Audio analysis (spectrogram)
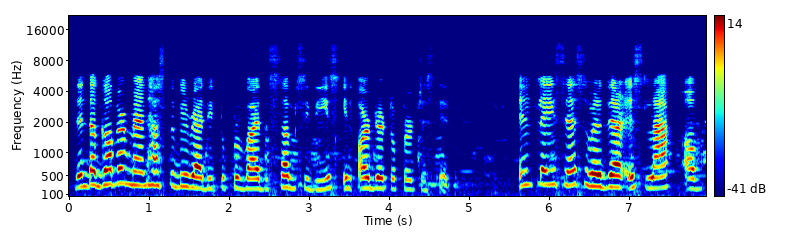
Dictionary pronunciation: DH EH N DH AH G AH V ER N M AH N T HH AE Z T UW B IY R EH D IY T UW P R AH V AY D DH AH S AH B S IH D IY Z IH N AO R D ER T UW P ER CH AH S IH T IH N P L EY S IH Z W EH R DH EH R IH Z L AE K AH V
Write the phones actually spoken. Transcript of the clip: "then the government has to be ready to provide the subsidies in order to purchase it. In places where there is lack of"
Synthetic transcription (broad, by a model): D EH N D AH G AH V ER N M AH N T HH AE S T UW B IY R EH D IY T UW P R AH V AY D S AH B S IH D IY S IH N AO R D ER T UW P ER CH AH S IH T IH N P L EY S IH S W EH R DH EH R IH S L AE K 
